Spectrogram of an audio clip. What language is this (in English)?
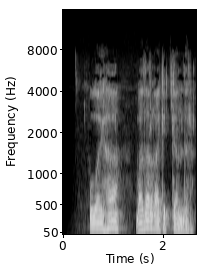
Bashkir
